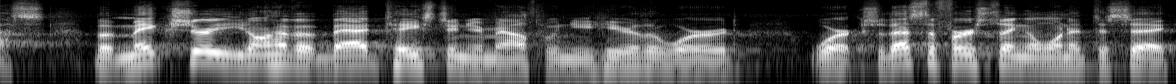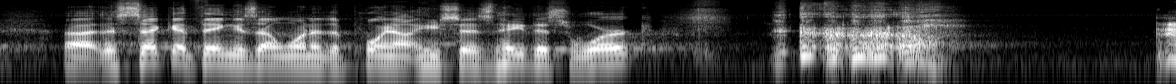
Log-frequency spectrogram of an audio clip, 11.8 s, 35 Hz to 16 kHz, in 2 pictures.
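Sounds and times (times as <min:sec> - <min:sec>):
speech: 0:00.0 - 0:10.7
person clearing throat to dislodge something stuck: 0:09.7 - 0:10.9.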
